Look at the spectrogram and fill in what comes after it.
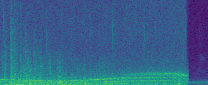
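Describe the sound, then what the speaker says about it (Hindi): Night thunderstorm with strong wind and heavy rain, a loud continuous roar of downpour and gusts with rumbling thunder, steady throughout before cutting off abruptly near the end. "रात में तेज आंधी तूफान के साथ बारिश आ जाती है"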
